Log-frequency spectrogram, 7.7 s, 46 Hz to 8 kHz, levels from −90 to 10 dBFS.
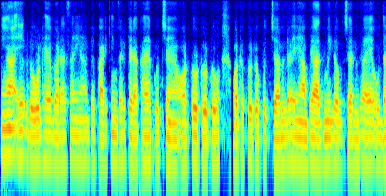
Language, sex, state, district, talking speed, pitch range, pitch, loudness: Hindi, male, Maharashtra, Mumbai Suburban, 225 wpm, 110-115 Hz, 110 Hz, -20 LUFS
